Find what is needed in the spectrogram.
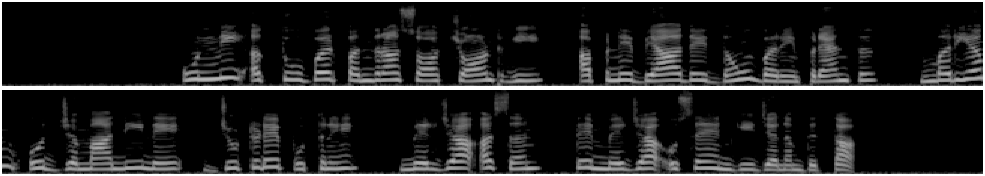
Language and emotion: Dogri, neutral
